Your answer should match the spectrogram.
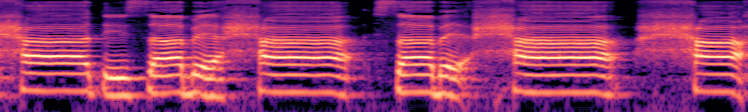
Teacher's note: হাটা চিকন করে গলার মাঝখানে নিয়ে আসবেন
